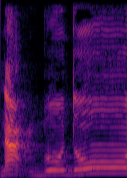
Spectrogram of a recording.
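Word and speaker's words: نعبد: Nah, budu kebanyakan mereka apa? Dipanjangkan. Na'budu wa iya. Enggak boleh ya.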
